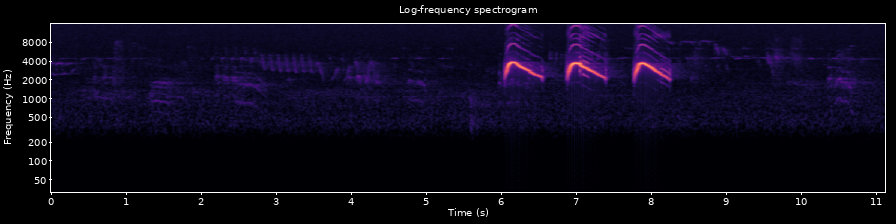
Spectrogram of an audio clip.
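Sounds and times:
Eurasian nuthatch Sitta europaea giving loud clear whistled calls: 6.1s - 8.3s.

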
